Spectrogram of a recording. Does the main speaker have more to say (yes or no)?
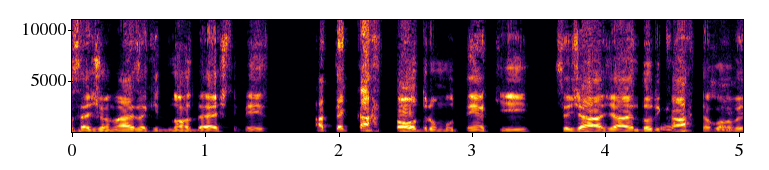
no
